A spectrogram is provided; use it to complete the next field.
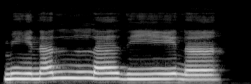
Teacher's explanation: Di sini alladzina ada alif lam asyamsiyah karena ada huruf lam bertemu dengan huruf lam. Huruf lam dileburkan ke dalam huruf lam kedua sehingga huruf lam menjadi huruf bertasydid.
